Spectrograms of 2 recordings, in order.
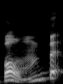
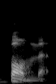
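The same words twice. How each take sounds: First: A B sound is heard at the end. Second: No B sound is heard at the end. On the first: The speaker calls it wrong. "It's not bomb" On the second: The speaker calls it right. "The last B is silent. So we say bomb"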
